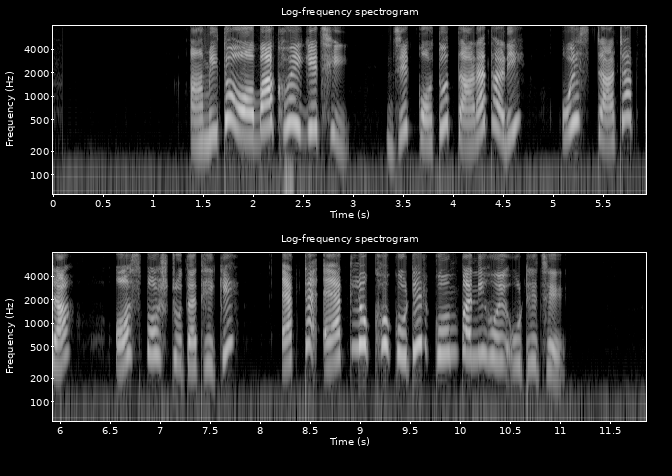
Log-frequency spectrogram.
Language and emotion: Bengali, surprised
